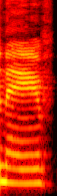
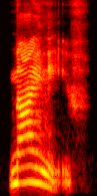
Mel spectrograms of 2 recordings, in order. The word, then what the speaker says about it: naive: on two baby um i pronounced it in the nave i will tell you lion heart leah hey i don't wanna break your heart or anything it is canonically naive yeah that's the right pronunciation makes a lot of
